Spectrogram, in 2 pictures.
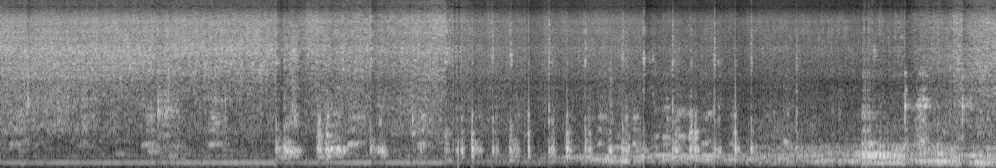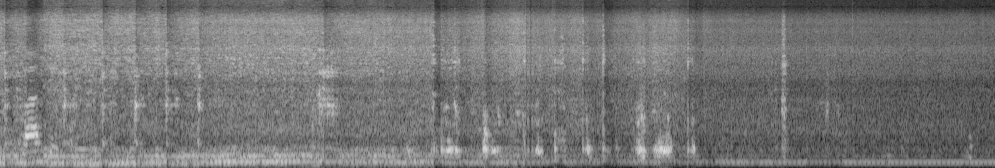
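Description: Sliced onion and tomato sizzling in hot oil in a steel wok, loud at first and dropping about four seconds in. Through the middle a spoon clinks and scrapes against the wooden cutting board and the wok as the vegetables are pushed in and stirred. The clatter stops near the end, leaving a low steady hum under a fainter sizzle.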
